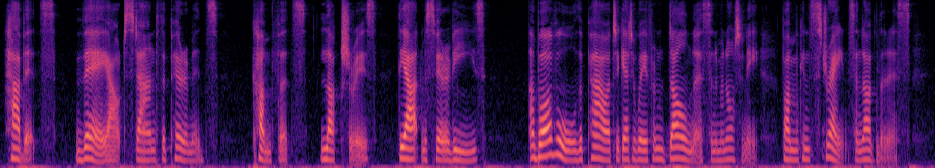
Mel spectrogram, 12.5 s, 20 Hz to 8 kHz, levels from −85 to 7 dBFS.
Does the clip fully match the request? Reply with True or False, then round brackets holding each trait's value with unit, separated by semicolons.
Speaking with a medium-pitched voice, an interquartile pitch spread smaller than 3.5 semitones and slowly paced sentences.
True (175 Hz; 2.4 semitones; 125 wpm)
